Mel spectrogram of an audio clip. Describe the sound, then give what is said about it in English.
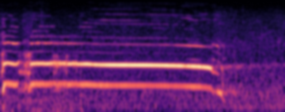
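A rooster crows once, a loud, sustained, harmonic-rich call that holds a steady pitch for about a second and a half before dropping away abruptly, followed by quiet. “We have audio of the rooster, sir.”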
